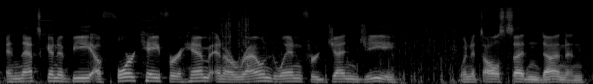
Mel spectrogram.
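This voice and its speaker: A man's voice: medium pitch, steady tone, moderate pace, a little hiss or hum. A man with an American Midwest accent giving play-by-play commentary as an esports caster, lifting his voice on big plays.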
